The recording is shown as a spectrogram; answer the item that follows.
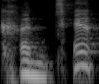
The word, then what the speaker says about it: content: my English learners because that word content, when you emphasize the wrong syllable, it will change the meaning. So we're going to say content, students, where they accent the second syllable. If I say content, that means your materials and your belongings, but content means happy, satisfied.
